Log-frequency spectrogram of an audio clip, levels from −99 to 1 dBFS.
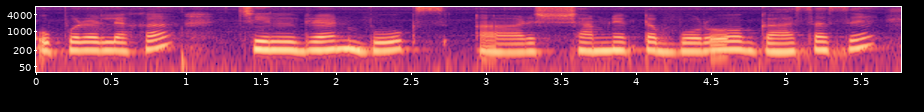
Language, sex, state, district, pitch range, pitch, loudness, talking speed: Bengali, female, Assam, Hailakandi, 195-215 Hz, 205 Hz, -15 LUFS, 105 wpm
